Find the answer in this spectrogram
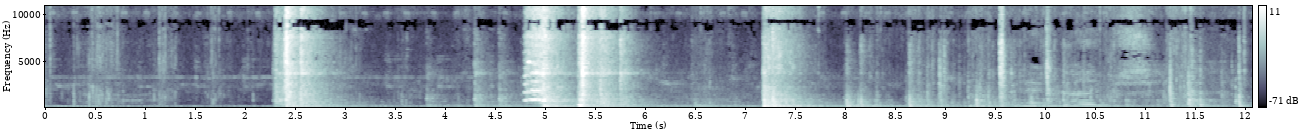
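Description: Four loud slams, each with a short ringing tail: one about two seconds in, two close together around five seconds, and one just after seven seconds, over a faint low hum.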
